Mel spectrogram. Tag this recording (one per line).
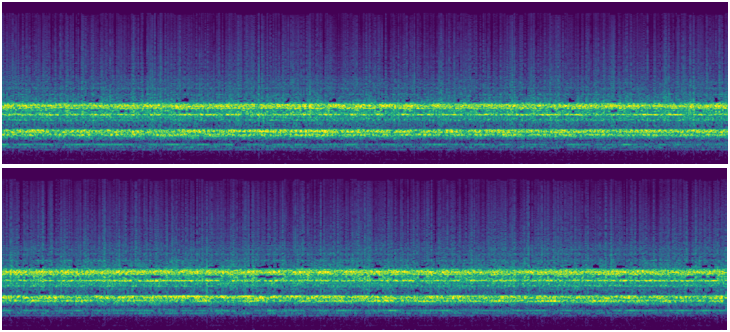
ambience
atmosphere
soundscape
